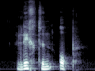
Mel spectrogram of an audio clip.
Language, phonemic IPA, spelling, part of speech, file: Dutch, /ˈlɪxtə(n) ˈɔp/, lichten op, verb, Nl-lichten op.ogg
- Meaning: inflection of oplichten: 1. plural present indicative 2. plural present subjunctive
